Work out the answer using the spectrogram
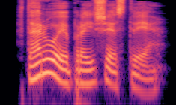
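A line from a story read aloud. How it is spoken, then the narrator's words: Sigh. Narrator (Russian): вздохнул Хорд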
